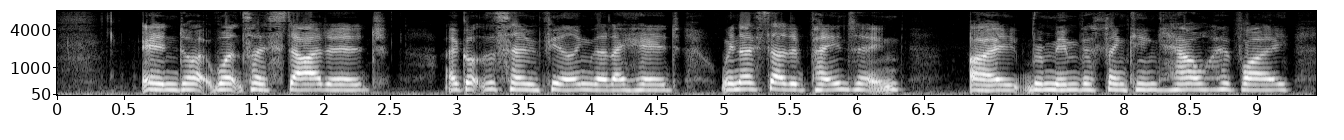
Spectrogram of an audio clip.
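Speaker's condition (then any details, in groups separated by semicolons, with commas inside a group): Cerebral palsy; cerebral palsy since childhood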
